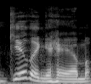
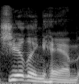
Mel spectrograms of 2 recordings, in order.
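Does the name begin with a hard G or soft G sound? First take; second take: hard G; soft G. First: It begins with a hard G sound. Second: It begins with a soft J sound. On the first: It names a different town, in Dorset. "hard G like girl" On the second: It names the town in Kent with the football team. "soft G like jam"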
